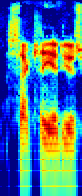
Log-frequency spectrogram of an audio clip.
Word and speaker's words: Sacrédeus: Sacrédeus, we pronounce it in Swedish.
